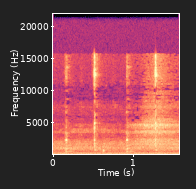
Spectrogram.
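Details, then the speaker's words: Triumph Stag indicator flasher after a resonator was fitted to make it louder: crisp steady ticks about every 0.4 s over a low rumble, now clearly audible; fix successful. "let's have a listen and see if we've got a bit of a louder indicator sound oh yeah we do yeah that's much better can actually hear it"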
